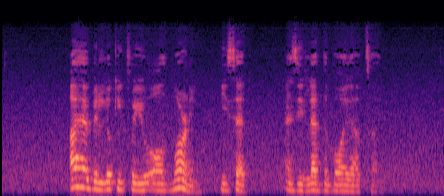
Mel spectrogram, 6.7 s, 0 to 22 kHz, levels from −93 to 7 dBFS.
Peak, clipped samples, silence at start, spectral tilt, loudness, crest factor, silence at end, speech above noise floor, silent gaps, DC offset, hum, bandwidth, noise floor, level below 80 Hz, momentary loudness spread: -2 dBFS; under 0.1%; 0.9 s; -5.5 dB/octave; -20 LUFS; 20 dB; 0.6 s; 25 dB; none; under 0.1%; none; 13.5 kHz; -45 dBFS; -58 dBFS; 17 LU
